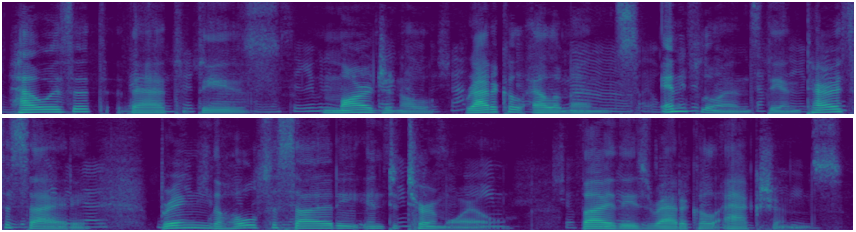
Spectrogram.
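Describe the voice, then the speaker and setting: A man with a gravelly, creaky voice at a middle pitch. He interviews a guest and presses with puzzled, probing questions. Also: expressive, slow pace, crowd noise.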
